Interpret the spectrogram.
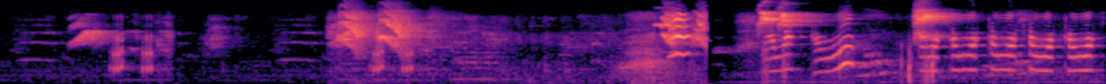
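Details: Indian ringneck parakeet kept as a talking pet, making cute noises. It gives a varied run of chattering sounds: a whistled note, rough bursts, then quick rising and falling whistles with rich overtones, repeated in a bubbling series.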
